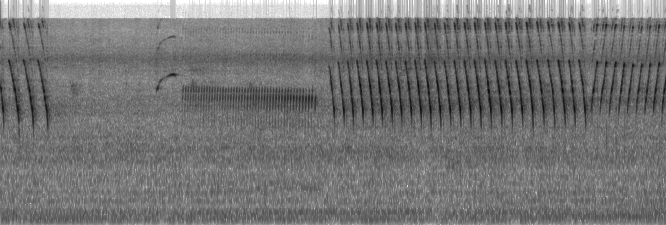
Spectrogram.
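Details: Canary song for prompting non-singing and young canaries: a few sweeping notes, a steady held whistle, then a long quick trill of repeated strokes with a slight change of pace near the end.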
